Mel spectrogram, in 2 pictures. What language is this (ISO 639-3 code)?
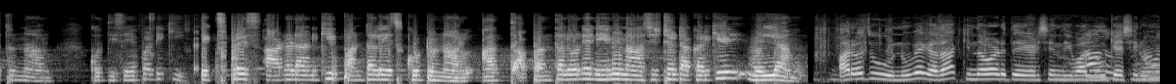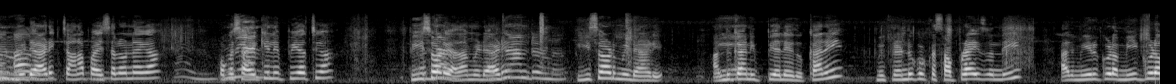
tel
